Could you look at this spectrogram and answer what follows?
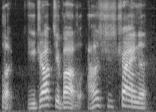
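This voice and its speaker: A man's voice: fairly high pitch, animated, a little fast, fairly bright tone. A man playing a worried, defensive young man in an amateur script reading.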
